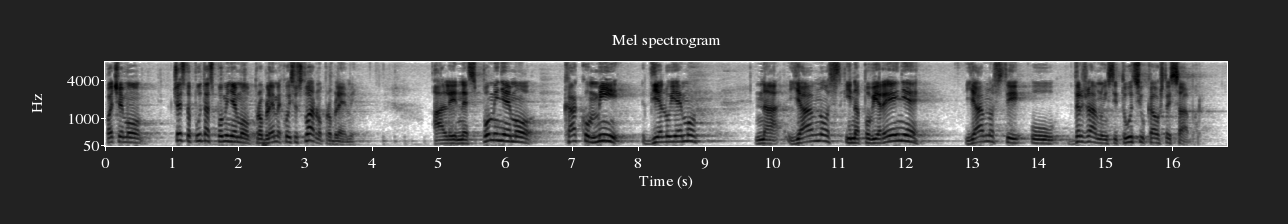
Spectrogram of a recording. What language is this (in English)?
Croatian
